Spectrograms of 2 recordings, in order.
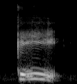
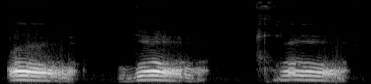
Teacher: bila dia berbaris bawah qaf tu qi tidak berat, tidak tebal. Khi tidak tebal, gi tidak tebal, tetapi baris di atas ko, go, kho tebal dia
